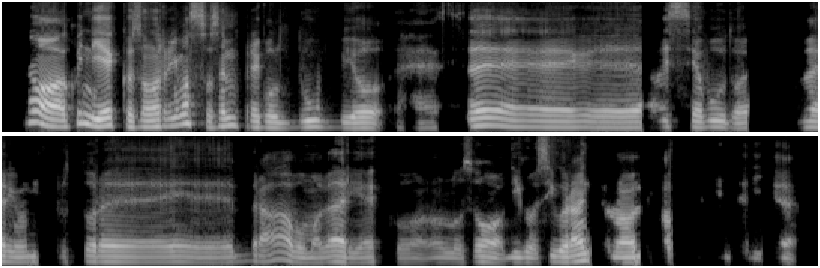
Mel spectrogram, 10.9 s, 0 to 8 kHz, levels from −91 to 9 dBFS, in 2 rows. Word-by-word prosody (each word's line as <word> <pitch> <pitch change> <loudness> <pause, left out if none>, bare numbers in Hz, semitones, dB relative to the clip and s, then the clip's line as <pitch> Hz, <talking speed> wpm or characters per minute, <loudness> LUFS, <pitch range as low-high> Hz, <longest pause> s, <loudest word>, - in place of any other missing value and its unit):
No, 155 -12 +9
quindi 195 -6 +5
ecco 165 -5 +6
sono 145 +1 +4
rimasto 210 +8 0
sempre 160 -4 -1
col 125 -2 -2
dubbio: 125 -3 -1
eh, 115 +1 -18
se 135 -6 0
avessi 140 0 -9
avuto 130 -3 -2 0.3
magari 130 -2 -3
un 115 - -6
istruttore 115 -1 -6
bravo, 130 -1 -6
magari 110 +1 -2
ecco, 105 -3 -13
non 110 +2 -15
lo 105 -2 -12
so, 115 -1 -3
dico 110 +2 -7
sicuramente 125 +7 +1
non 110 -1 +1
avrei 115 +1 -1
fatto - - -9 0.2
niente - - -27
di - - -21
che. - - -11
125 Hz, 160 wpm, -24 LUFS, 115-140 Hz, 0.3 s, No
